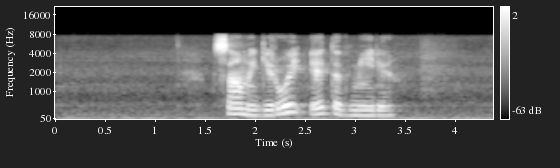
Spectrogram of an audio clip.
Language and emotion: Russian, neutral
